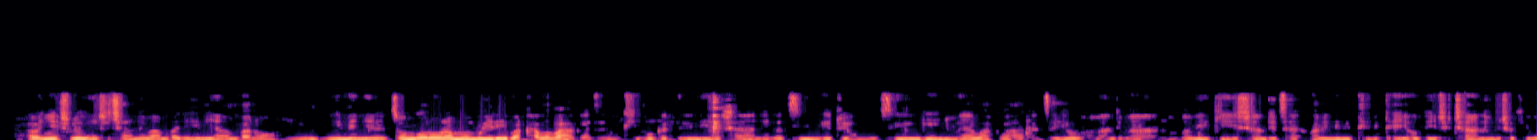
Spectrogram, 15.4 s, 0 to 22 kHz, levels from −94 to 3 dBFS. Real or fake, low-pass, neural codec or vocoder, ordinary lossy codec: real; 7.2 kHz; none; AAC, 48 kbps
